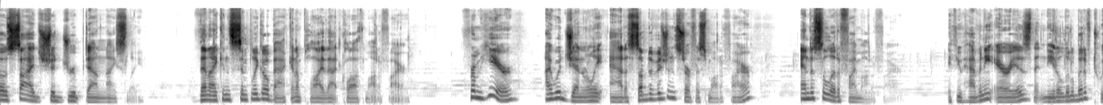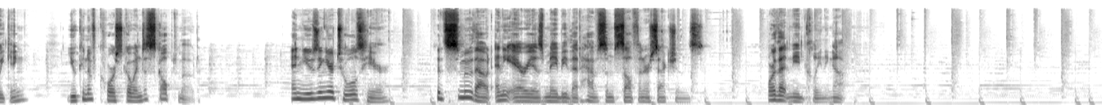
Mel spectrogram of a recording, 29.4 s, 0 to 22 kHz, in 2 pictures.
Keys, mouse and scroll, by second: 0.0-1.0 middle drag, 3.0-3.8 drag, 4.2 ctrl+a, 5.4-6.1 middle drag, 7.2 middle click, 9.3 ctrl+2, 10.3 click, 10.7 click, 13.5-14.5 middle drag, 14.5-15.5 scroll up 2, 16.7 ctrl+Tab, 18.4 click, 19.4 click, 20.9 click, 23.4 shift+click, 23.9 shift+click, 24.2 shift+click, 24.8-25.9 middle drag, 26.5 Tab, 26.7 click, 27.0 click, 27.6 click, 27.9 click, 28.0 click, 28.4 click, 29.0 click, 29.2 click.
